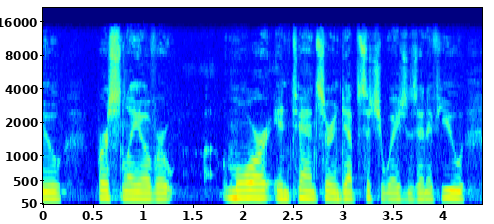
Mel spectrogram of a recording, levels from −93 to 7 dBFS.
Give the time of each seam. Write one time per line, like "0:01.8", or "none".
none

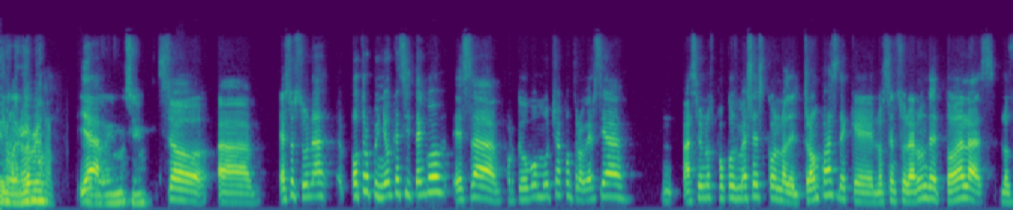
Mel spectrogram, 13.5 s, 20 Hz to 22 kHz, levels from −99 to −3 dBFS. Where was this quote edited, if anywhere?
none

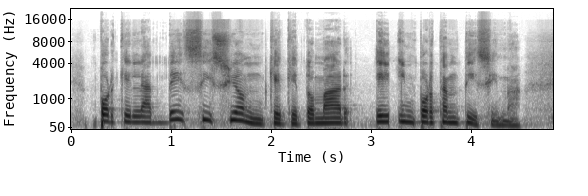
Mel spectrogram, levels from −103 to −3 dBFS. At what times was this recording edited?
0:02.1
0:03.2

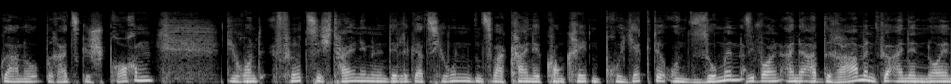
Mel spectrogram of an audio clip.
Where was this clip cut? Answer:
0:04.7
0:07.5

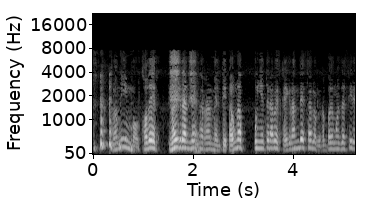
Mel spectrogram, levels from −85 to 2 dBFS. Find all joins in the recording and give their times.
0:01.4

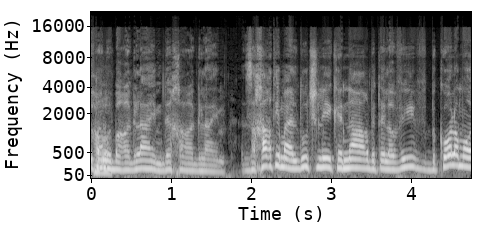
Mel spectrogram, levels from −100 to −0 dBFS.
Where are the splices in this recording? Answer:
0:01.8

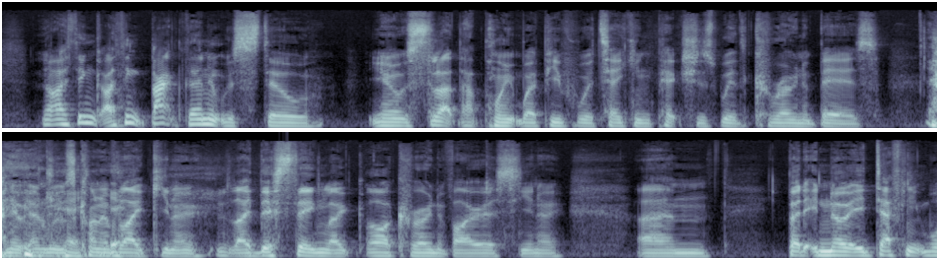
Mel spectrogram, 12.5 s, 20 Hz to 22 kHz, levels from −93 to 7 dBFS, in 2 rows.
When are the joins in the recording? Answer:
0:02.3

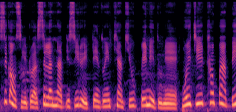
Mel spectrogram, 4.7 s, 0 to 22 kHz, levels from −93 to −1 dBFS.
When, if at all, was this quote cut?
0:03.6

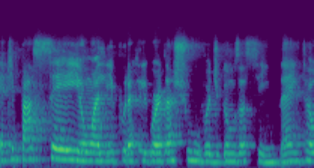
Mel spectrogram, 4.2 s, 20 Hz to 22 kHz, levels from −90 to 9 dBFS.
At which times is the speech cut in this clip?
none

